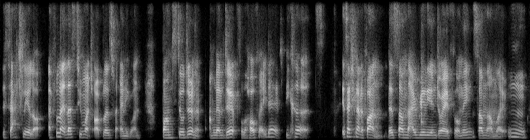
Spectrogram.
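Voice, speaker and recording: Young london woman rambling on her livestream, low voice, kinda gravelly, laughs a lot. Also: fast. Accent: London English. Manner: chatty, laughs often, self-deprecating. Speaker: YouTuber hosting a live stream. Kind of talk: casual live-stream chat reading comments.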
